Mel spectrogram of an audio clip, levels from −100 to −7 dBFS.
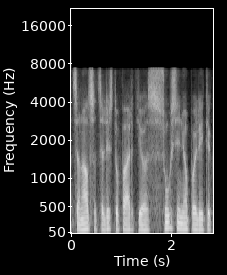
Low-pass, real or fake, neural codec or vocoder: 7.2 kHz; fake; codec, 16 kHz, about 1 kbps, DyCAST, with the encoder's durations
